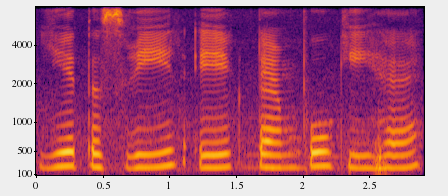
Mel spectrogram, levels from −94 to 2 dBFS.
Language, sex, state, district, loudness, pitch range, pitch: Hindi, female, Haryana, Charkhi Dadri, -16 LUFS, 220-240 Hz, 225 Hz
